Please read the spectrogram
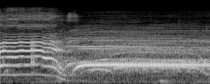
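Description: High-pitched whooping shouts through a public-address system over rally crowd cheering. A loud shout drops off about half a second in, then a long, steady whoop follows.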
